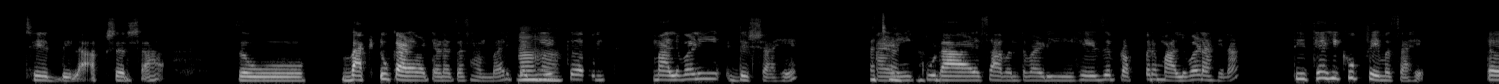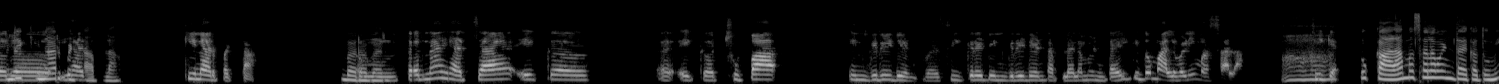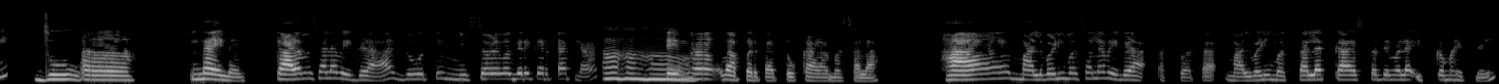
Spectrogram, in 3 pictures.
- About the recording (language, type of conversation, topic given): Marathi, podcast, अन्नामुळे आठवलेली तुमची एखादी खास कौटुंबिक आठवण सांगाल का?
- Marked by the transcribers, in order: in English: "सो बॅक टू"; tapping; in English: "इन्ग्रीडिएंट"; in English: "सिक्रेट इन्ग्रीडिएंट"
